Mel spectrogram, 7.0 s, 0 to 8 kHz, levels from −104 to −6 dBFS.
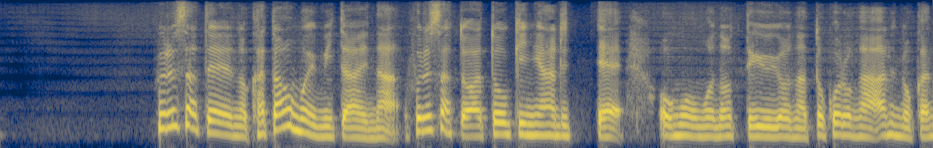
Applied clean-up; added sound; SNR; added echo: neural mask model Resemble Enhance denoiser.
